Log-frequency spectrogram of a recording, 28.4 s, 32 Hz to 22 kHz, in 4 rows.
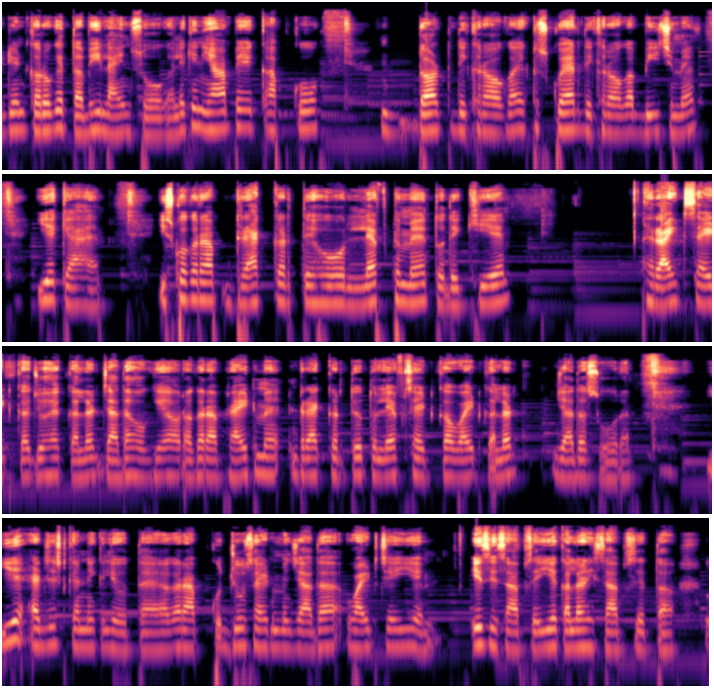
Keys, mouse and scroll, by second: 8.2 click.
